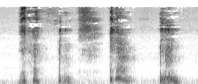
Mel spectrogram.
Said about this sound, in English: The narrator coughs embarrassingly and continues in a somberer voice.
